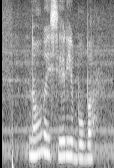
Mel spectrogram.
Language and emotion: Russian, neutral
